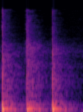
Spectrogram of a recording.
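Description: Three knocks on the bottom of a homemade spelt flour bread loaf fresh out of the oven give dull, hollow thuds with a low pitch and a very short ring. The hollow sound means the loaf is baked through.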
